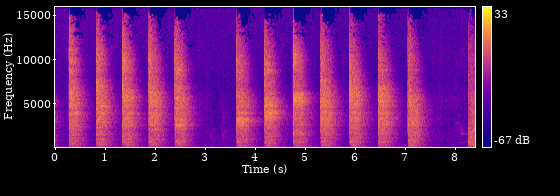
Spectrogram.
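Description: Claw hammer toenailing a nail into an overhead wooden rafter brace: about a dozen sharp blows, roughly two a second, each ringing briefly, with a short pause about three seconds in.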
